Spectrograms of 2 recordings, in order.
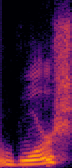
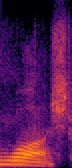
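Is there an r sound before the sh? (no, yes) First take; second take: yes; no. First: An r sound comes before the sh. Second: No r sound comes before the sh. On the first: It is regional slang the speaker is picking up. "I say warsh" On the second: It is the speaker's usual way of saying it. "I say wash"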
